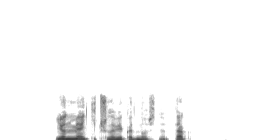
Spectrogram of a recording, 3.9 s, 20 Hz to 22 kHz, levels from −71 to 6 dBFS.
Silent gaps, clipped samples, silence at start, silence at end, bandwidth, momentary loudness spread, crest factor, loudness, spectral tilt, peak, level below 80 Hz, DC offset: 2.57-2.63 s; under 0.1%; 0.85 s; 1.1 s; 7.4 kHz; 12 LU; 20 dB; -21 LUFS; -6 dB/octave; -4 dBFS; -54 dBFS; under 0.1%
